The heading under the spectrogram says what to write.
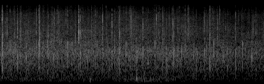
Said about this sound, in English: For the three of you clapping, that's a lot.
